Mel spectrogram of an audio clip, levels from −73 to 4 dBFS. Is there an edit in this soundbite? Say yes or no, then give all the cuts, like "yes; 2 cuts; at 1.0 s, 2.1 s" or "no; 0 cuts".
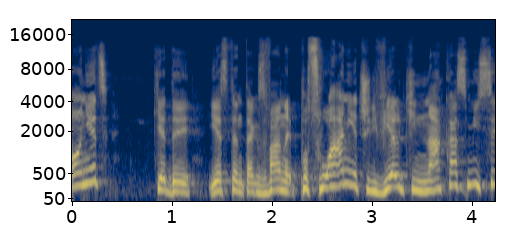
no; 0 cuts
